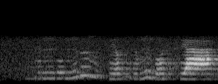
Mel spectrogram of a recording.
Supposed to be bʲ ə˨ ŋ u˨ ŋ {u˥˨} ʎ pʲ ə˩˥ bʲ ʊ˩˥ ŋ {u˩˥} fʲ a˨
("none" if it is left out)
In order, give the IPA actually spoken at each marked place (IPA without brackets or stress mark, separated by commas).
ʉ˥˨, ʊ˩˥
